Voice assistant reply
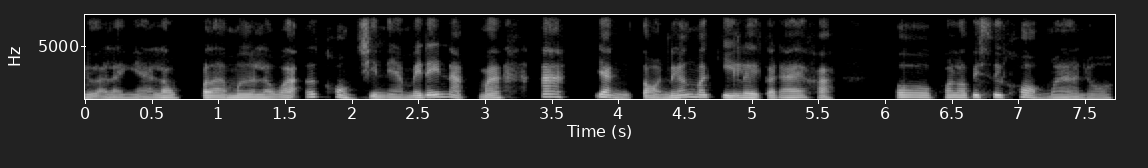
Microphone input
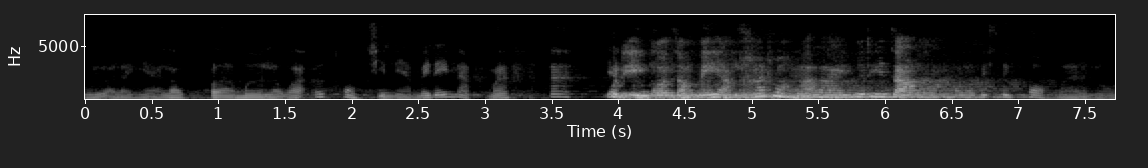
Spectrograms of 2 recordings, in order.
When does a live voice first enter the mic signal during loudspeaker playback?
3.9 s

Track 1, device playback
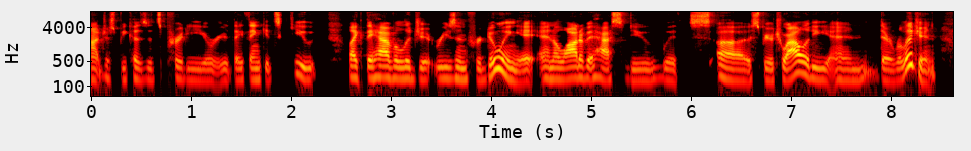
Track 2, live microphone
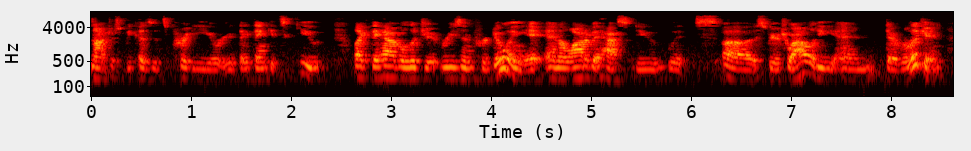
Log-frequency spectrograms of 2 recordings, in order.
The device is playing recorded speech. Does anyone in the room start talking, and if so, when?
none

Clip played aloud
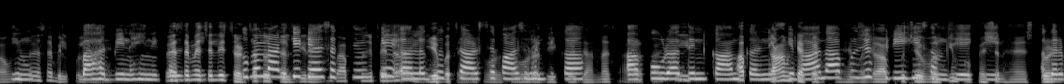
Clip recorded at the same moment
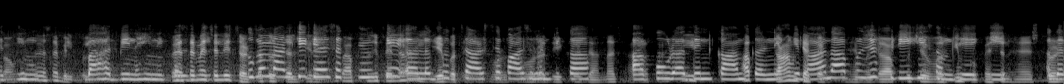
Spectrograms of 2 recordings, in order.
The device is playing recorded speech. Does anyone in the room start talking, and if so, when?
none

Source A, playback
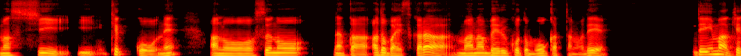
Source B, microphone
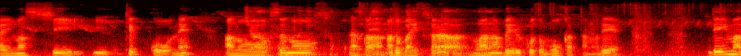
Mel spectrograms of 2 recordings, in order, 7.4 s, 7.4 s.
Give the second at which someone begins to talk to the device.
2.4 s

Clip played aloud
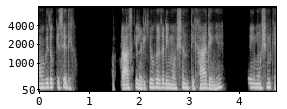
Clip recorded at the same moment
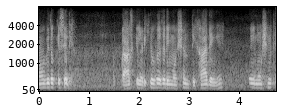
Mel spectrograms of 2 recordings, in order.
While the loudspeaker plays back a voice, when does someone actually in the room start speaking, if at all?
none

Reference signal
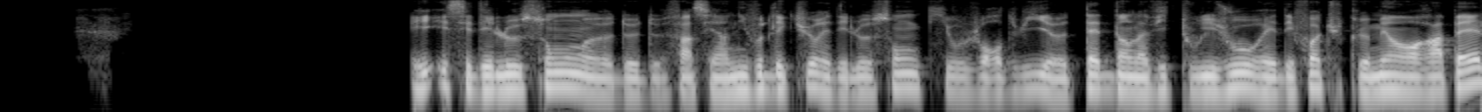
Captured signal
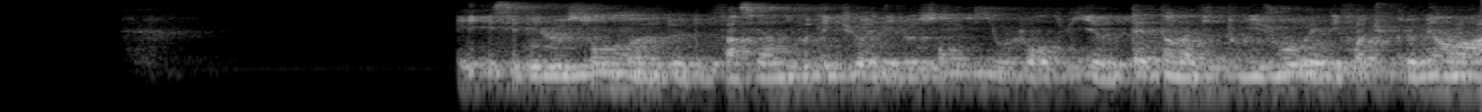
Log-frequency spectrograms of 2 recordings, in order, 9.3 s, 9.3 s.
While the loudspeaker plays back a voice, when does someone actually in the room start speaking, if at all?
none

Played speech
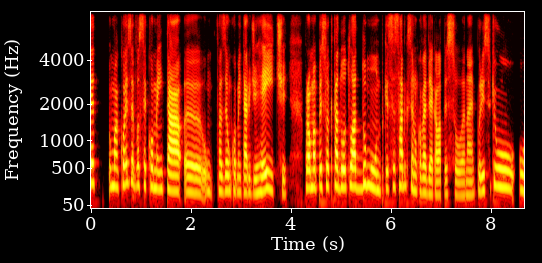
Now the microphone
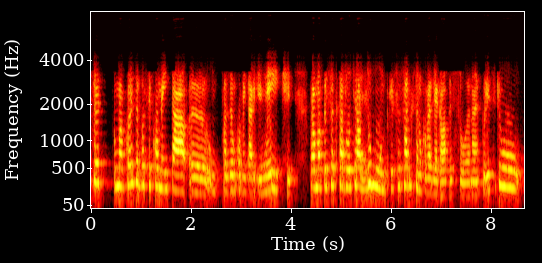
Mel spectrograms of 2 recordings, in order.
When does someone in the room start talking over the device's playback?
5.2 s

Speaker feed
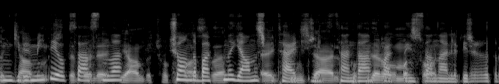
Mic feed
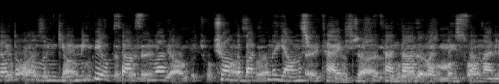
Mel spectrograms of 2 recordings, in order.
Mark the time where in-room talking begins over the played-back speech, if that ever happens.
3.3 s

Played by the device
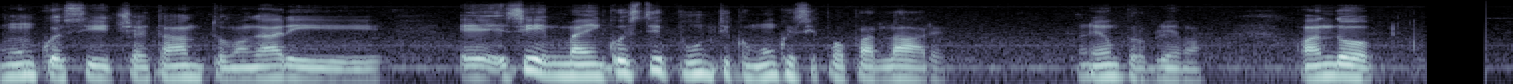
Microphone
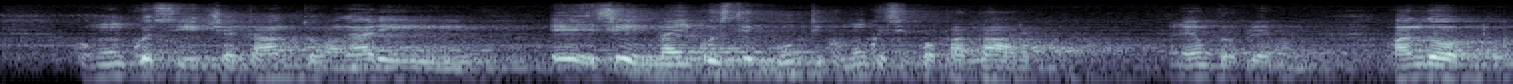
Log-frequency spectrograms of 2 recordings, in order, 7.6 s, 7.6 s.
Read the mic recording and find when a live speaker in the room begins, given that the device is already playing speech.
none

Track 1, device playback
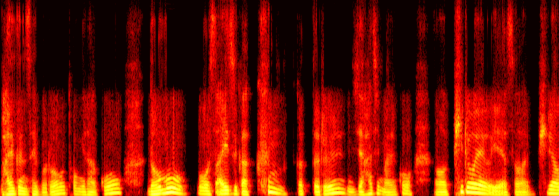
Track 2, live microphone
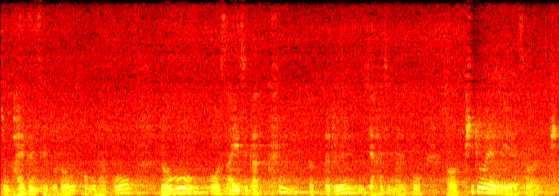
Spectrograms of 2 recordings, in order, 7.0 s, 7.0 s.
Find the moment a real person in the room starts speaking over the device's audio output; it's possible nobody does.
none

